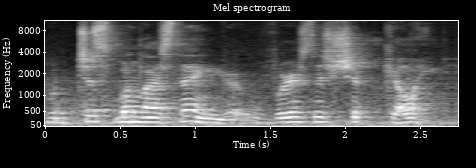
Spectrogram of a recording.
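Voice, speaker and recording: A man's voice: on the high side, fairly even intonation, unhurried. Man roleplaying in an echoey room. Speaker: tabletop game player. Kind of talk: in-character casual roleplay. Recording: roomy echo with background noise.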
